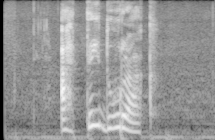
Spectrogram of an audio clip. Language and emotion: Russian, angry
